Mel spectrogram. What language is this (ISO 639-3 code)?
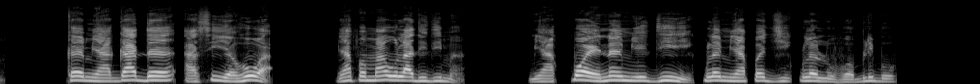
ewe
